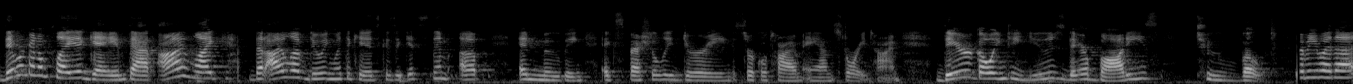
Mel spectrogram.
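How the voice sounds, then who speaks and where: Loud and animated, a woman with a fairly high pitch talks at a moderate pace with very wide pitch swings. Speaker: preschool teacher, early childhood educator. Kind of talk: tutorial.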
